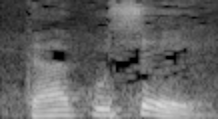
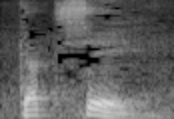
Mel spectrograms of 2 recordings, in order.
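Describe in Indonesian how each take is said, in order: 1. Huruf u setelah k jelas diucapkan. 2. Huruf u setelah k dihilangkan. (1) "contoh kata gakuse" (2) "Ini bisa dibaca gakse"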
